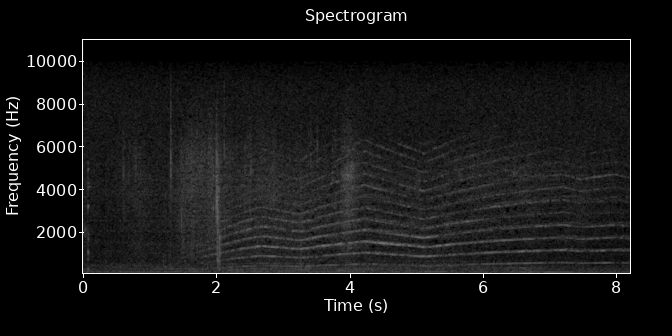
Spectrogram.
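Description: Fire engine sirens wail continuously, their tone slowly rising and falling over a steady low rumble of traffic, with no voices heard.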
